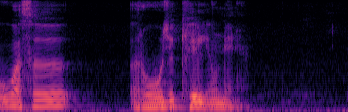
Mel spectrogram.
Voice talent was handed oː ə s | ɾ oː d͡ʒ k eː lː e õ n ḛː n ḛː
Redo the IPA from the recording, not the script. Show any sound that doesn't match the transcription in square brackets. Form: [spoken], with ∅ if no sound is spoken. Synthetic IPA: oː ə s | ɾ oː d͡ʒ [kʰ] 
